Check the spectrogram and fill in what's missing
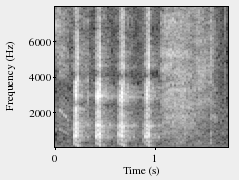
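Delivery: high, staccato laughter; high string of ha-ha-has; laugh at own joke. Real, not acted. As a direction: laugh in quick high bursts. Laughing after joke about Japanese.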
